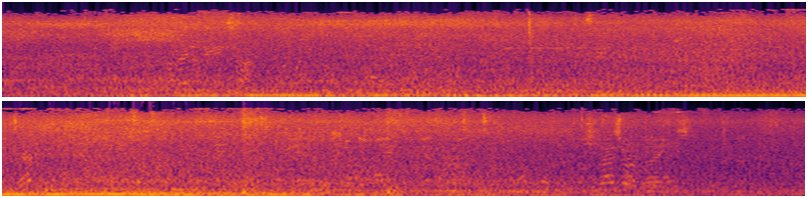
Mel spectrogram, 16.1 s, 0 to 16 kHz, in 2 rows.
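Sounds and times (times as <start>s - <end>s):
diesel bus engine rumbling: 0.0s - 16.0s
voices murmuring: 0.0s - 16.0s.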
